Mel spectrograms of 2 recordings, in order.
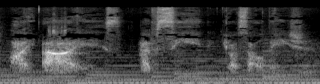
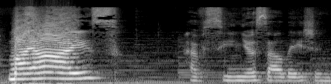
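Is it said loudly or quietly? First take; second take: quietly; loudly. First: It is said quietly. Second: It is said loudly.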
